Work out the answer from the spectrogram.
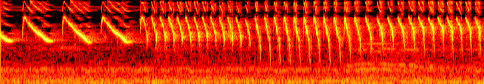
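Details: Rolling canary song for prompting silent canaries: three loud falling whistles, then a very fast, steady, pulsing trill of high notes that runs to the end.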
